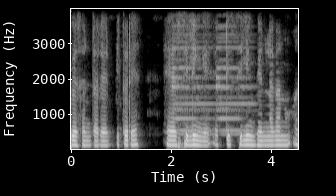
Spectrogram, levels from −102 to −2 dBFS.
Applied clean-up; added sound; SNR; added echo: classical method log-MMSE.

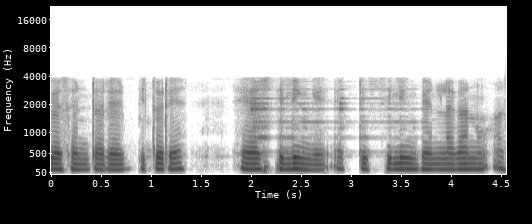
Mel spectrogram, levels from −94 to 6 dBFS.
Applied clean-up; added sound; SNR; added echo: neural mask model RNNoise.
